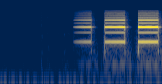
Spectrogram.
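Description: Digital alarm clock beeping: two short, high-pitched electronic beeps starting about a second in, the first fading up, the second about half a second later.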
